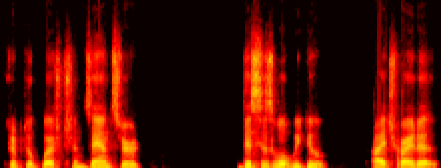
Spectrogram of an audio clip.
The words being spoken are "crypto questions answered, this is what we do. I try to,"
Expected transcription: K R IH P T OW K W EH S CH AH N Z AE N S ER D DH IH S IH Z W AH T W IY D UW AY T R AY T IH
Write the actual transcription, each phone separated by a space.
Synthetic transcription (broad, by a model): K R IH P T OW K W EH S CH AH N Z AE N S ER D DH IH S IH Z W AH T W IY D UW AY T R AY T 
